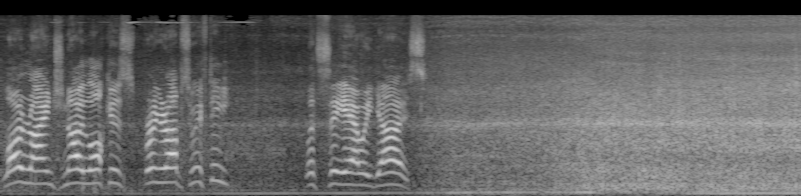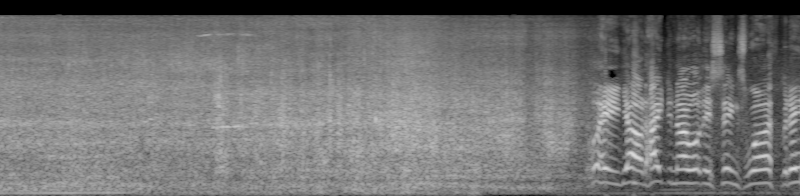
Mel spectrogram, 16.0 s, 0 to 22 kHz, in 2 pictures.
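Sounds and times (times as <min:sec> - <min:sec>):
car engine working hard: 0:03.5 - 0:13.9.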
